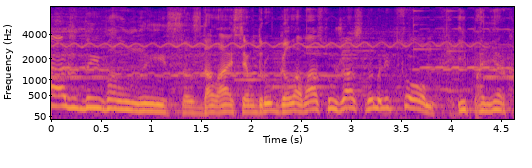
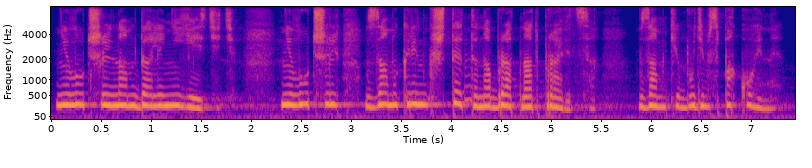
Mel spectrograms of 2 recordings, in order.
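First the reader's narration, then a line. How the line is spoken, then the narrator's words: Whispering. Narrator (Russian): шепнула снова Ундина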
